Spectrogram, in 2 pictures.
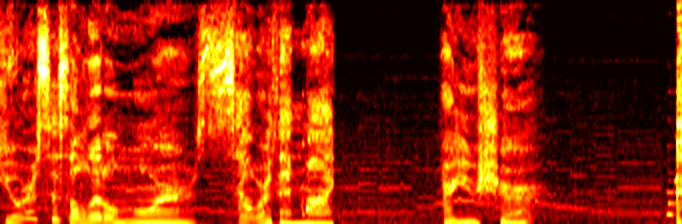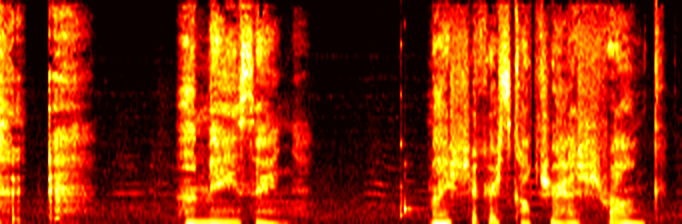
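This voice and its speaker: A woman voicing a gentle, curious, otherworldly young woman in a game, speaking softly in simple, sincere sentences. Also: high voice, takes it slowly, long pauses. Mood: gently pleased. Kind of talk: animated game dialogue. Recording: music playing behind.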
